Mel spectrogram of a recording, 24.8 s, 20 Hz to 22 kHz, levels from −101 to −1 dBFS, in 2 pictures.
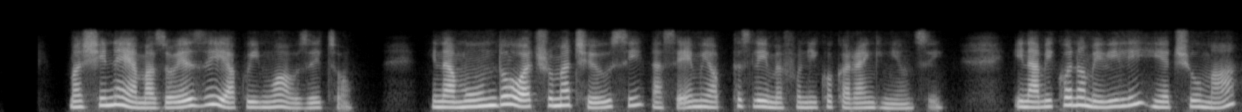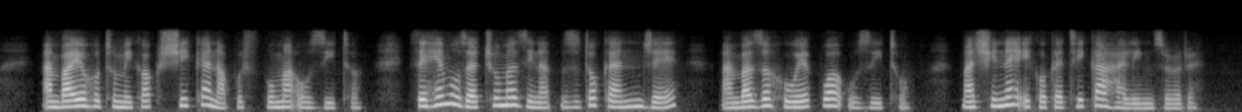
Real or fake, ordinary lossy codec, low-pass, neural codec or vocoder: fake; Opus, 24 kbps; 7.2 kHz; codec, 16 kHz, 0.2 kbps, FocalCodec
